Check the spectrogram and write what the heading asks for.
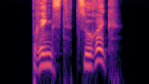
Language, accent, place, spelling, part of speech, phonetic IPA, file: German, Germany, Berlin, bringst zurück, verb, [ˌbʁɪŋst t͡suˈʁʏk], De-bringst zurück.ogg
- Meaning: second-person singular present of zurückbringen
